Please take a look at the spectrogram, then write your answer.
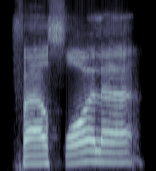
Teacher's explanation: tebal itu bukan karena monyongnya dua bibir, tapi pangkal lidahnya terangkat.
